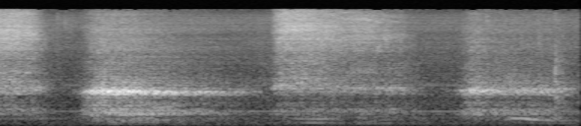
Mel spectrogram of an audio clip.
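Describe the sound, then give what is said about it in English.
A person breathes in and out loudly and deliberately, three long, airy, slightly whistling breaths separated by brief pauses, with no talking. “It's like, you know, when you're breathing, like,”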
